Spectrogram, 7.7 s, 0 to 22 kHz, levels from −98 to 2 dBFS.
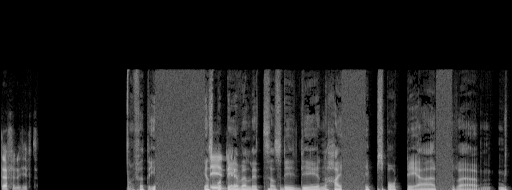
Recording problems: audio cutting out; filled with static; at 2.5 s for 1 s, at 5 s and at 6.5 s

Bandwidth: 14 kHz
